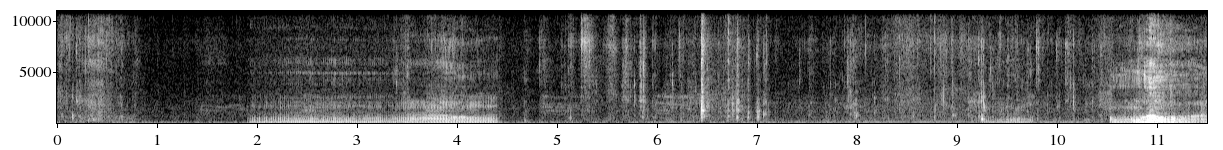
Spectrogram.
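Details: Max, a pet Alaskan Malamute, growls over a raw bone: one sustained low harmonic growl of about two and a half seconds, then wet chewing, gnawing and faint clicks, ending in a louder brief rumble.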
